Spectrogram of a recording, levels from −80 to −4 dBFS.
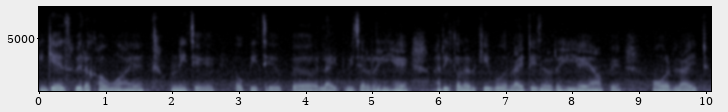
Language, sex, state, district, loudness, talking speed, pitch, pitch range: Hindi, female, Chhattisgarh, Raigarh, -35 LUFS, 160 wpm, 200 Hz, 195-205 Hz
